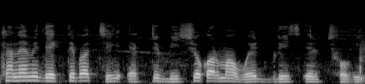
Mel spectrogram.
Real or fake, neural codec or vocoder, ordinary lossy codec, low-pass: real; none; none; 7.2 kHz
